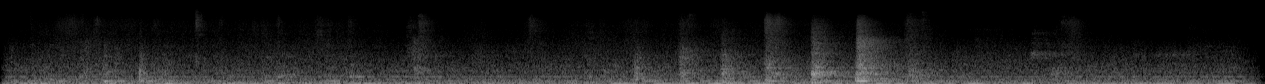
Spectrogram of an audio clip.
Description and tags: Sounds recorded while creating impulse responses with the DS-40.
ambiance, field-recording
